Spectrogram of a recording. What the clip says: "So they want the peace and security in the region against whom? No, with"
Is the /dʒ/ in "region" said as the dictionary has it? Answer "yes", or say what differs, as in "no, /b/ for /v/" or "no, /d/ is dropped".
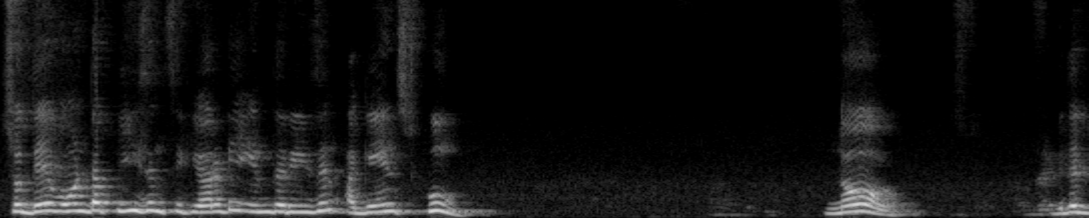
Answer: no, /z/ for /dʒ/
